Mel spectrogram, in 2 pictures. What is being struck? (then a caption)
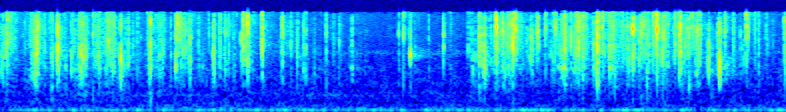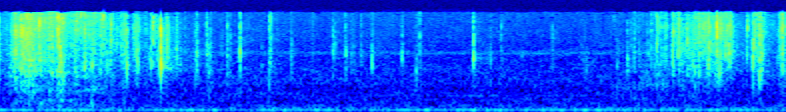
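Foam bead slime pressed by hand. A bare hand presses, squishes and pokes into a large mass of white floam slime packed with small green, yellow and white foam beads in a round clear bowl. The beads give off a steady stream of soft, bright crunching and crinkling clicks over a low background hum.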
